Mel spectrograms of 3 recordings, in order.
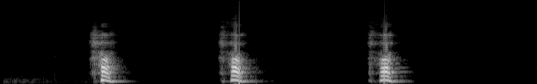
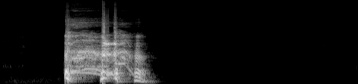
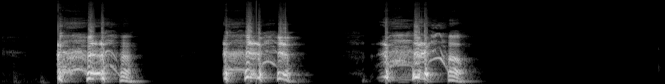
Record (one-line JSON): {"exhalation_length": "5.4 s", "exhalation_amplitude": 32768, "exhalation_signal_mean_std_ratio": 0.22, "cough_length": "3.6 s", "cough_amplitude": 32768, "cough_signal_mean_std_ratio": 0.35, "three_cough_length": "6.7 s", "three_cough_amplitude": 32768, "three_cough_signal_mean_std_ratio": 0.44, "survey_phase": "beta (2021-08-13 to 2022-03-07)", "age": "18-44", "gender": "Male", "wearing_mask": "No", "symptom_cough_any": true, "symptom_runny_or_blocked_nose": true, "symptom_diarrhoea": true, "symptom_fatigue": true, "symptom_headache": true, "symptom_change_to_sense_of_smell_or_taste": true, "symptom_loss_of_taste": true, "symptom_onset": "5 days", "smoker_status": "Ex-smoker", "respiratory_condition_asthma": false, "respiratory_condition_other": true, "recruitment_source": "Test and Trace", "submission_delay": "2 days", "covid_test_result": "Positive", "covid_test_method": "RT-qPCR", "covid_ct_value": 21.3, "covid_ct_gene": "ORF1ab gene", "covid_ct_mean": 22.3, "covid_viral_load": "49000 copies/ml", "covid_viral_load_category": "Low viral load (10K-1M copies/ml)"}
